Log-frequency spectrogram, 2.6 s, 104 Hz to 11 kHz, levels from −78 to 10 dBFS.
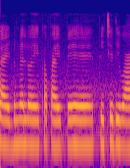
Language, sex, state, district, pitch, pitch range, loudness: Hindi, female, Chhattisgarh, Bilaspur, 195 Hz, 190-200 Hz, -12 LUFS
